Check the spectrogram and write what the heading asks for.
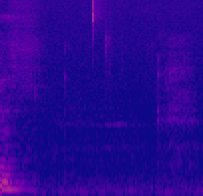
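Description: A man's voice trails off at the start, then a quiet pause with one small, short click about a second in and a soft intake of breath near the end, just before he speaks again.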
